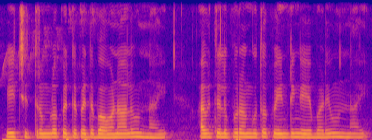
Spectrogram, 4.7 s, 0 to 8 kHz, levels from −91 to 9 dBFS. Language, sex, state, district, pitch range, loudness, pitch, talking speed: Telugu, female, Telangana, Mahabubabad, 195-205 Hz, -16 LUFS, 200 Hz, 155 wpm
